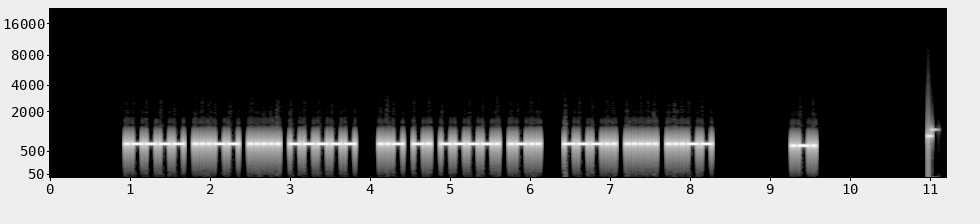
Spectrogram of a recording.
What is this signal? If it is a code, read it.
Morse code, heard as a keyed tone, about 27 wpm, 700 Hz. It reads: 1350 UN9L 853 R
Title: Worked All Europe DX Contest - QTC Exchange - 28wpm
